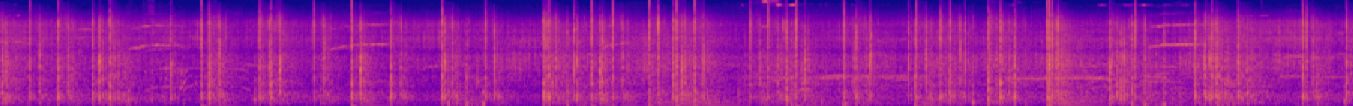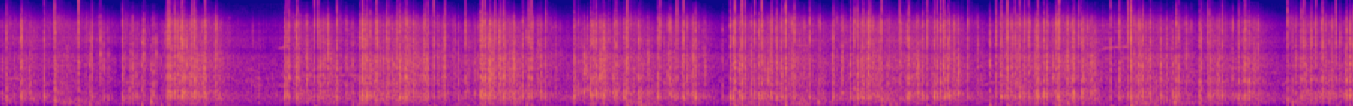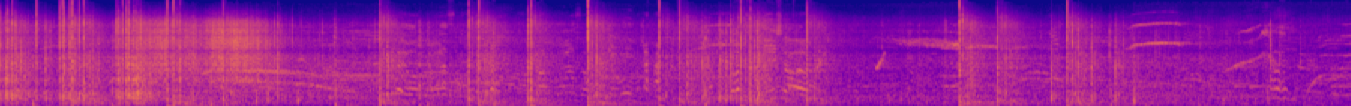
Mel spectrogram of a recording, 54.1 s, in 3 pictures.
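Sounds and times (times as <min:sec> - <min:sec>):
firework whistles: 0:00.0 - 0:06.8, 0:07.6 - 0:27.1, 0:27.8 - 0:41.5, 0:42.5 - 0:54.0
fireworks bangs and crackles: 0:00.0 - 0:54.0.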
